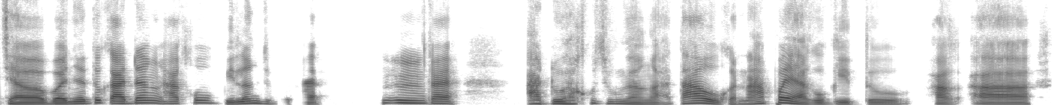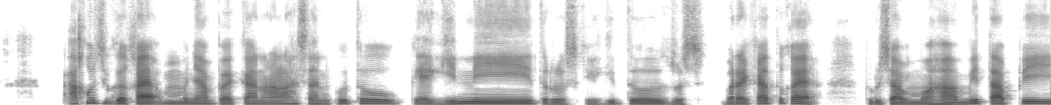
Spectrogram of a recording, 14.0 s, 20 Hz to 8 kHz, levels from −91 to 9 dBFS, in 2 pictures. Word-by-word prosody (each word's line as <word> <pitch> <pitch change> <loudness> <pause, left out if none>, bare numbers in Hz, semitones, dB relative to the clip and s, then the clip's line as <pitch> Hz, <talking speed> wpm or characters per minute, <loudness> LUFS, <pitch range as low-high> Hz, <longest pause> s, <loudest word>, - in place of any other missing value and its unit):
Jawabannya 125 +3 +4
itu 200 - +2
kadang 190 +4 +5
aku 180 +4 -2
bilang 145 +6 +2
juga 130 -3 -13
kayak, 120 - -1 0.4
mhm, 195 0 +2
kayak, 160 -3 +3 0.5
aduh 140 +1 +1
aku 130 - -9
juga 140 -5 -4
nggak 115 -1 -5
tahu 175 0 +6
kenapa 120 - -2
ya 165 - +5
aku 120 - 0
gitu 105 0 -5 0.4
a - - +2 0.2
a 130 - 0 0.9
aku 200 - 0
juga 145 -1 +2
kayak 130 0 +7 0.2
menyampaikan 130 0 -1
alasanku 130 0 -3
ituh 155 0 0 0.2
kayak 125 -2 -3
gini 140 +3 +1 0.4
terus 110 -2 -5
kayak 95 +3 -13
gitu 130 +3 -6 0.2
terus 110 0 -7 0.2
mereka 130 +2 +2
tuh 180 - -6
kayak, 140 -3 +4 0.3
berusaha 115 -2 0
memahami 115 +2 0
tapi 130 +3 +2
130 Hz, 165 wpm, -25 LUFS, 120-150 Hz, 0.9 s, kayak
